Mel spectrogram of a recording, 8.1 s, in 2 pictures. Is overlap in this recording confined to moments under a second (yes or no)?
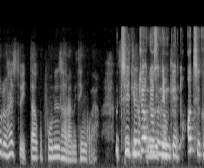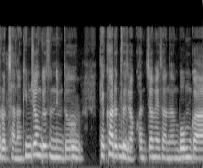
no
